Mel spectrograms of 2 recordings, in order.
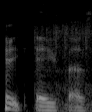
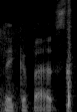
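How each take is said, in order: First: The 'a' is said like the letter name. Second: The 'a' is a weak, reduced 'uh'. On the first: It means rushing the A bombsite. The speaker calls it right. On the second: It sounds like taking a fast. The speaker calls it wrong. "not take a fast"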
